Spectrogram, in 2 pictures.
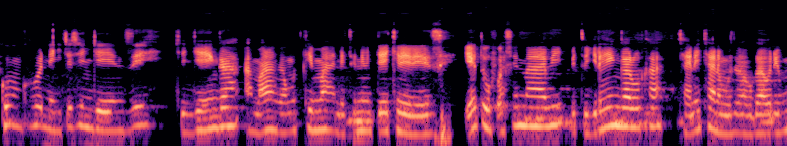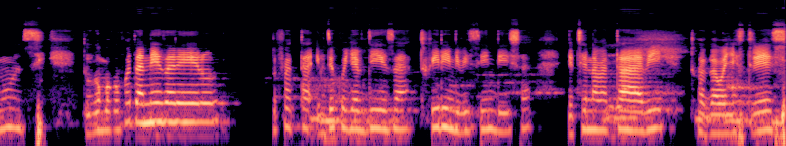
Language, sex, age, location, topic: Kinyarwanda, female, 25-35, Kigali, health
